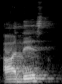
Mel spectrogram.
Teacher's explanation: इसमें जो स होगा ये कौन सा स रहेगा यहाँ पर, ये तालव्य स होगा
